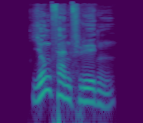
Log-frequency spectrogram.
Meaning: dative plural of Jungfernflug
- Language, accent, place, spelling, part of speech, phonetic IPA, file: German, Germany, Berlin, Jungfernflügen, noun, [ˈjʊŋfɐnˌflyːɡn̩], De-Jungfernflügen.ogg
